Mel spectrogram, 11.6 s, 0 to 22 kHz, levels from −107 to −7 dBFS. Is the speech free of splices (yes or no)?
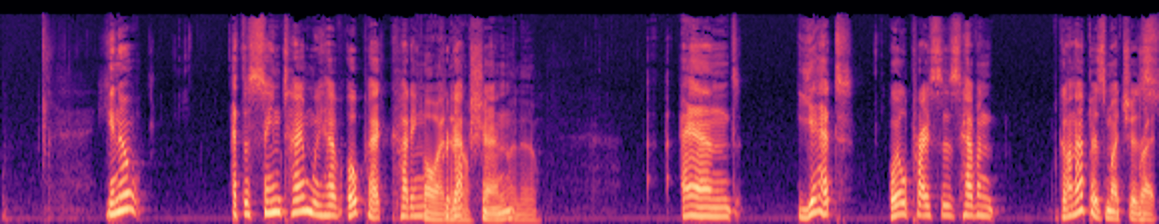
yes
